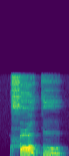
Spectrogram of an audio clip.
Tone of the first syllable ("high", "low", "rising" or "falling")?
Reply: falling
